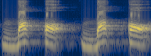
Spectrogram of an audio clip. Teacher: قاف دو نقطوں والا جب ساکن اس کو پڑھتے ہوئے باؤنس آنا چاہیے آواز میں، یعنی آواز کو آپ نے ہلانا ہے۔ · مثال کے طور پہ ہم شروع میں با لگا دیتے ہیں، قاف جو ہے وہ ساکن ہے، با قاف زبر بق، یا آپ اس کو ایسے بھی پڑھ سکتے ہیں، با زبر قاف بق بق۔ یہ جو ق کی آواز آ رہی ہے یہ اصل میں ہے قلقلہ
